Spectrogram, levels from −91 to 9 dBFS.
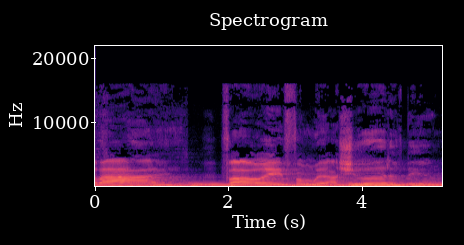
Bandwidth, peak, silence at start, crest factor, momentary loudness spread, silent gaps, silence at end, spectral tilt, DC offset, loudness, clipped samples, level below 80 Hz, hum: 16.5 kHz; -8 dBFS; 0 s; 16 dB; 8 LU; none; 0 s; -5.5 dB/octave; under 0.1%; -24 LUFS; under 0.1%; -36 dBFS; none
